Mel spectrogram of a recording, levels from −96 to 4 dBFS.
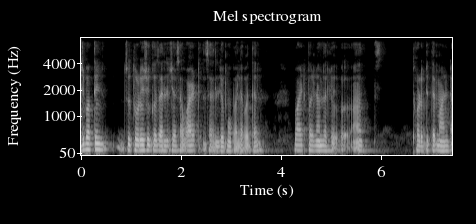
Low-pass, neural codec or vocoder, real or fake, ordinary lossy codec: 7.2 kHz; vocoder, 22.05 kHz, 80 mel bands, WaveNeXt; fake; none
